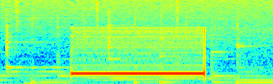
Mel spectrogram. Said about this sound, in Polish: Zobaczymy, czy się uda nam połączyć przede wszystkim. Jest sygnał.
